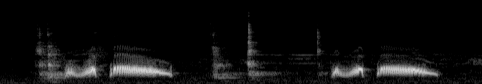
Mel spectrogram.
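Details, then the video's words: Spotted dove used as a decoy to make other doves coo, calling twice with deep two-part coos, each a wavering short note then a sustained falling hoot, separated by light clicks and taps. "Tiếng Chim Cu Mồi dùng Kích Bổi Hiệu Quả Mở Là Gáy"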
